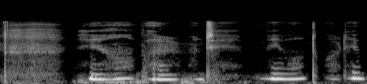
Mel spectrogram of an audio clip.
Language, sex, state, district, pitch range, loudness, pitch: Hindi, female, Himachal Pradesh, Shimla, 235-265 Hz, -18 LUFS, 255 Hz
